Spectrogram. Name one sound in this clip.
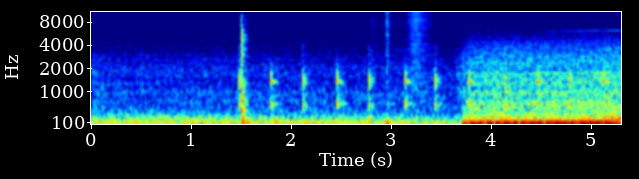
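A truck engine hums low and steady, growing louder.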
